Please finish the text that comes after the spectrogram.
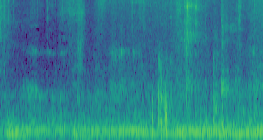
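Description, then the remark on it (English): Someone having a glass of water: soft clinks and small handling noises of the glass, with a few brief sipping sounds, over a steady low hum and no talking. “Okay, I'm just going to have a glass of water.”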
